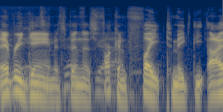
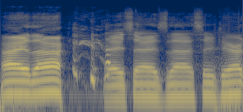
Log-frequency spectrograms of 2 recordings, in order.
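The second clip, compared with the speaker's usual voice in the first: bad put-on announcer voice, louder; 5 dB louder than usual. Voicing a park security console, then calling it a terrible impression: terrible Patrick Warburton impression. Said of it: "That's my terrible Patrick Warburton".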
